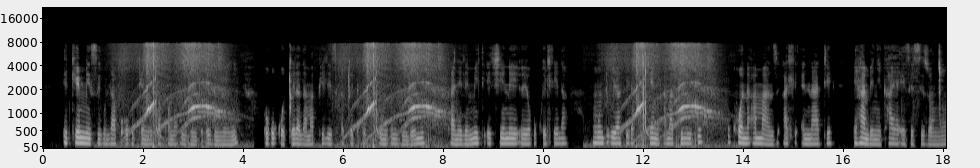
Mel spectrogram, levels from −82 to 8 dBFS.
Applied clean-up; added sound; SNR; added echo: none; Fireworks; -2 dB; none.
